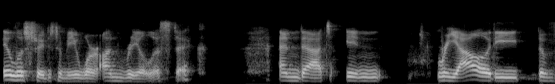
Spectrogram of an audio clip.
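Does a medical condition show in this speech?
Yes: cleft palate and cleft lip; congenital, speech therapy as a teenager.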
